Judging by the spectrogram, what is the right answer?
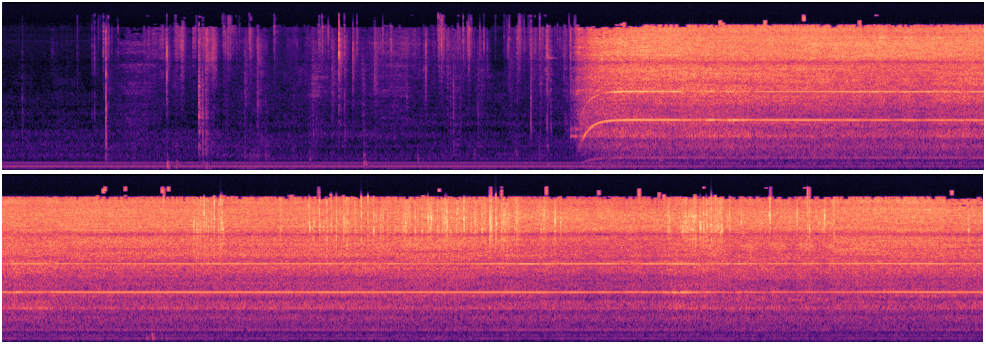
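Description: A few faint clicks, then a hand-held hair dryer is switched on about a third of the way in. Its motor whine rises and settles to a steady pitch over a loud, steady rush of air. It is aimed at the phone to warm the glue.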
